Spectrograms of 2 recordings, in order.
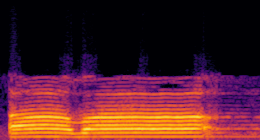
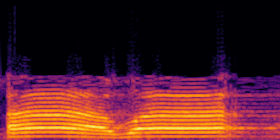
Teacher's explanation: آوا یعنی پہلے حمزہ کو نہیں کھینچا, پہلا حمزہ وہ نہیں کھینچا گیا اور واو کو کھینچ دیا, حالانکہ دونوں کھڑا زبر ہے, دونوں کو ایک الف تک کھینچ کر پڑھیں گے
